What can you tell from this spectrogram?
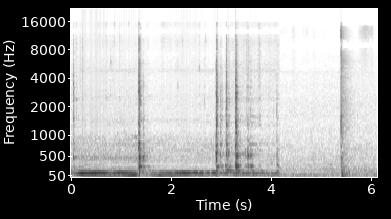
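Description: Drinks being set down on a refrigerator shelf, giving several sharp knocks and clinks over a low hum that stops about four seconds in. Near the end comes a single thump as the fridge door is pushed shut.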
